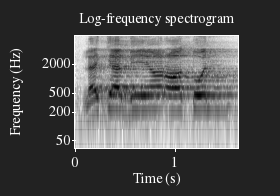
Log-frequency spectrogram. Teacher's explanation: tanwin dibaca dengan jelas, bisa kita baca dengan jelas kalau ujung lidah ditempelkan ke makhrajnya huruf nun. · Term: izhar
